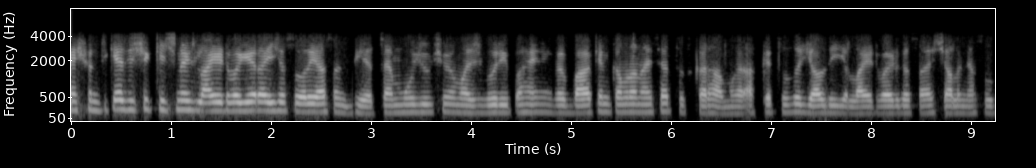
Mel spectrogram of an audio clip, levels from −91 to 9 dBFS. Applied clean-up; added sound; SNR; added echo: none; none; none; none.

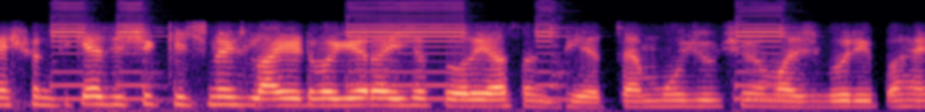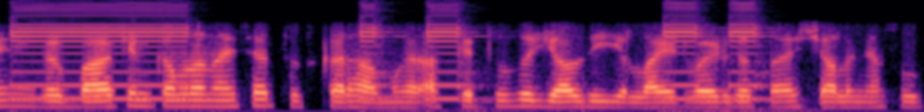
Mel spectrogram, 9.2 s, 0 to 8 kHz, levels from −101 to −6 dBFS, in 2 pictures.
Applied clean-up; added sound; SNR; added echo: none; Vehicle horn, car horn, honking / Truck; 11 dB; none.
